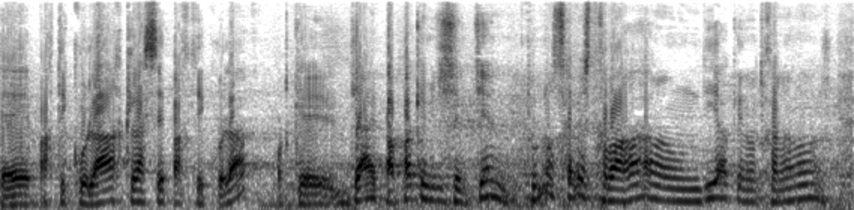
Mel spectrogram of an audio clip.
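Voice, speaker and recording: Talking at a fairly quick pace with hardly any pauses, a man with a Belgian accent uses lively intonation and a fairly high pitch over noticeable background noise. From Belgium (Charleroi). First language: French (speaking Spanish). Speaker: former footballer and youth football coach. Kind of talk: interview. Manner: halting, many fillers and restarts.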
